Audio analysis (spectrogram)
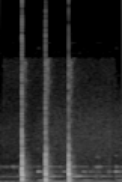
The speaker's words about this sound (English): You all kind of get there at the same time. The door is closed. I knock on the door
